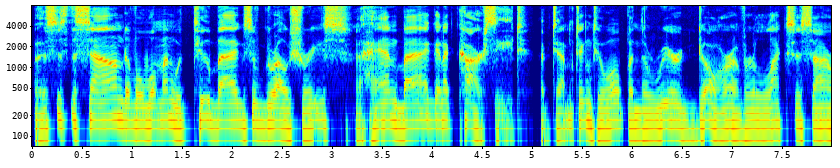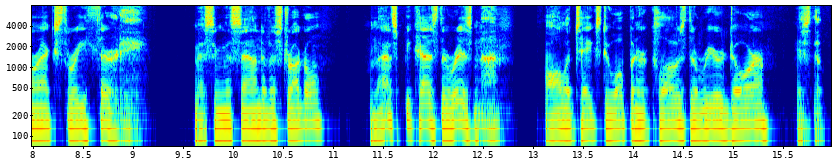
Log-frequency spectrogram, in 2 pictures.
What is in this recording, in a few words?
commercial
